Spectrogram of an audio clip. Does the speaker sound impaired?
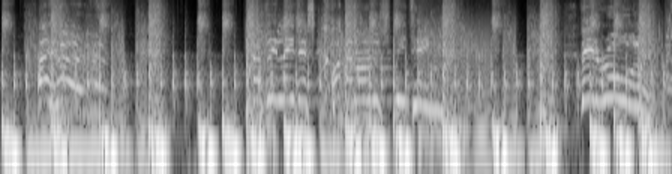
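No.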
